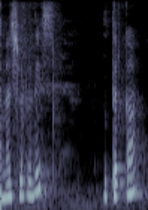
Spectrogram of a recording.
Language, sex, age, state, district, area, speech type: Tamil, female, 30-45, Tamil Nadu, Tiruppur, rural, spontaneous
